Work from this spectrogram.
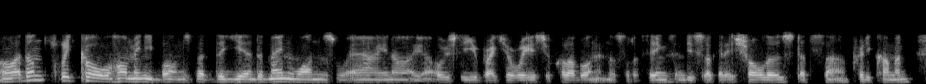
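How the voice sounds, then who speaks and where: In a French accent, a man talks at a fairly quick pace. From Ivory Coast, born in France. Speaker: motorbike rally racer. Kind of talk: interview. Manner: hesitant, many fillers.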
